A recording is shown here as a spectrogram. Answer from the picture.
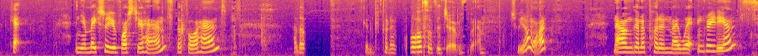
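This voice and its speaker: A woman with a high-pitched voice speaks at a moderate pace, using lively intonation, long, frequent pauses and big swings in loudness. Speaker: baking chef; presenter. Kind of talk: cooking tutorial. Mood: friendly, relaxed. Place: kitchen.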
